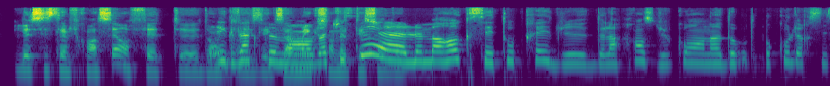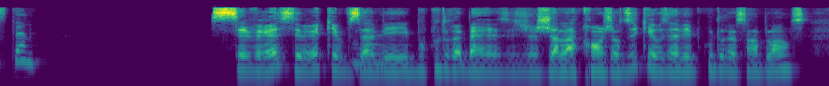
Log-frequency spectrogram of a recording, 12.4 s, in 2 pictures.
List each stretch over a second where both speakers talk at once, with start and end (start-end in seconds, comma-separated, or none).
1.6-3.1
